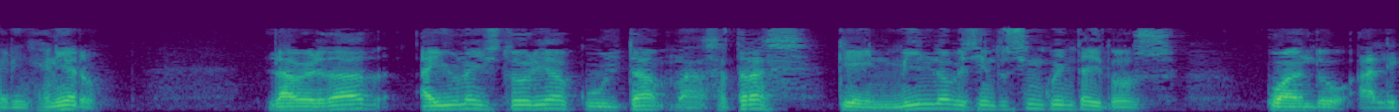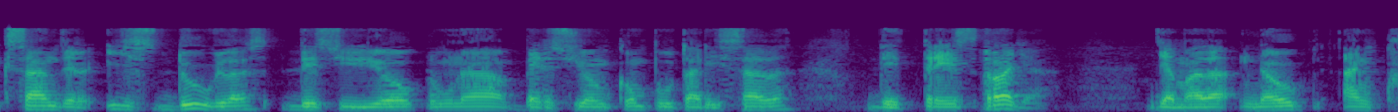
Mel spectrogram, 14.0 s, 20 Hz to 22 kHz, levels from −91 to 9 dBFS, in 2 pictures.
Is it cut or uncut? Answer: cut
